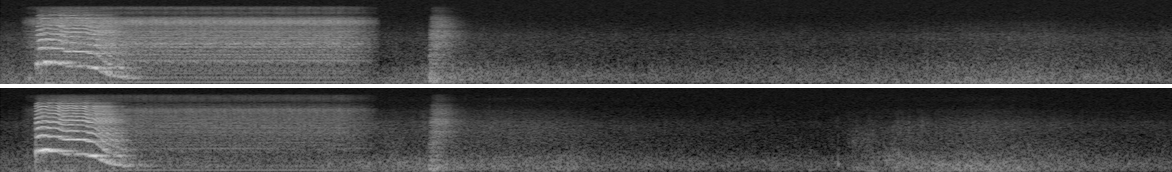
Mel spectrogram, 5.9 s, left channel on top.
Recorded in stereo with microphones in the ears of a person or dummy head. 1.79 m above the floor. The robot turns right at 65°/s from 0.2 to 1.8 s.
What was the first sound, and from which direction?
A cupboard door, 85° right.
